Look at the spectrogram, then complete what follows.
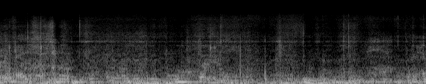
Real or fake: fake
